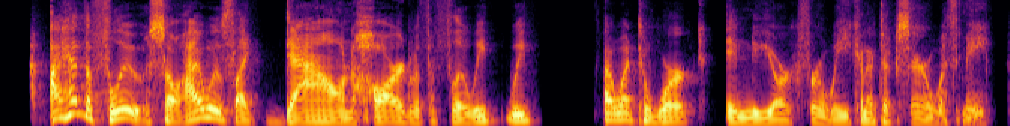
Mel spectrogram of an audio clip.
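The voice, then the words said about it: Raspy, slightly hoarse voice. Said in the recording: “sounds a little raspy this week”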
